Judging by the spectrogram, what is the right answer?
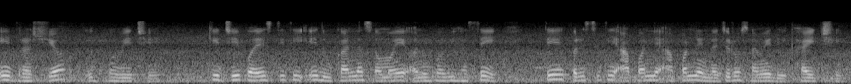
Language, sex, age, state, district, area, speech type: Gujarati, female, 18-30, Gujarat, Valsad, rural, spontaneous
